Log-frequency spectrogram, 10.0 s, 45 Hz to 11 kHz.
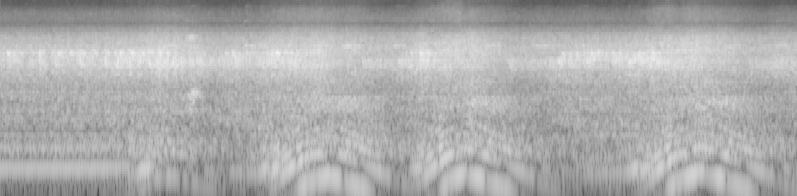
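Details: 1991 Isuzu Panther diesel during warm-up, engine said by mechanics to be still good, black exhaust smoke: steady clatter with repeated throttle blips, even and free-revving with no knocks or misses; normal diesel revving.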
